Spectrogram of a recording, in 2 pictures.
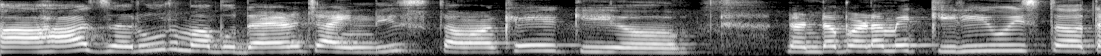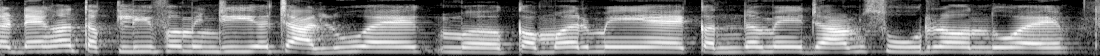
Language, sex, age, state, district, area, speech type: Sindhi, female, 18-30, Maharashtra, Mumbai Suburban, urban, spontaneous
